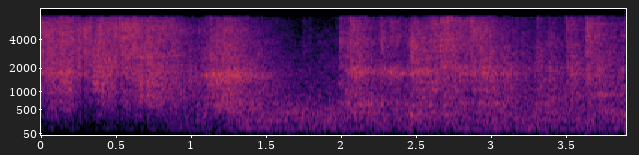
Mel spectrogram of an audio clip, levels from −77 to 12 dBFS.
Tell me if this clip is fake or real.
real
